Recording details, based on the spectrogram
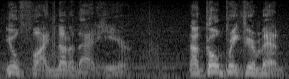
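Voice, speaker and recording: An actor playing a stern, decisive American army colonel in a game cutscene, curt and commanding, with an American accent. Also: male voice, big pitch swings, normal speed, creaky, a bit bright. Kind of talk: dramatic game cutscene acting. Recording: music and vehicle rumble behind.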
